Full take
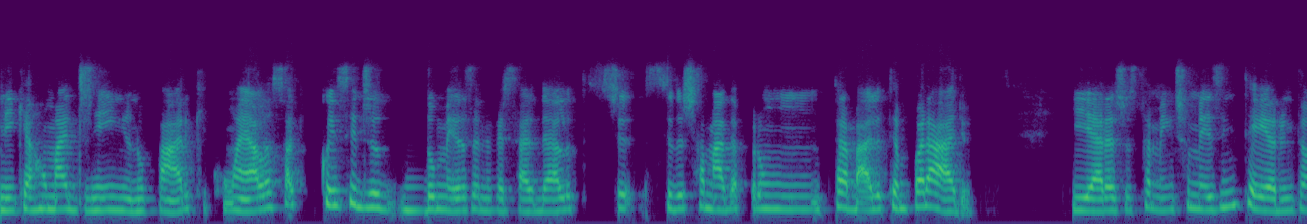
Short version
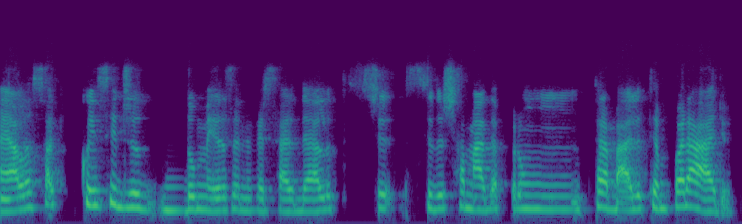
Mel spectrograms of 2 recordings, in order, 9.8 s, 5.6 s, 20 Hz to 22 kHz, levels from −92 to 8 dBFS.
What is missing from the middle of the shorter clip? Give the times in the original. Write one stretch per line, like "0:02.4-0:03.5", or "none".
none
